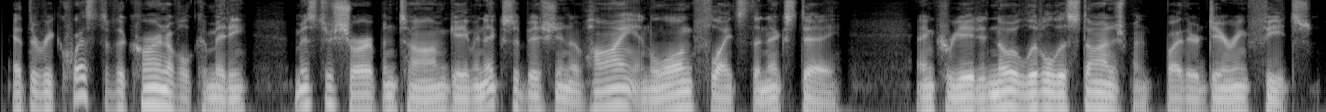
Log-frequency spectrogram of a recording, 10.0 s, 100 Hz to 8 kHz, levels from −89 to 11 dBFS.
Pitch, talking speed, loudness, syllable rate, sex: 95 Hz, 185 wpm, -18 LUFS, 5.1 syllables/s, male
